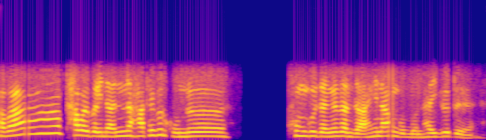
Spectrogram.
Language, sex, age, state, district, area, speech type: Bodo, female, 60+, Assam, Kokrajhar, rural, conversation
